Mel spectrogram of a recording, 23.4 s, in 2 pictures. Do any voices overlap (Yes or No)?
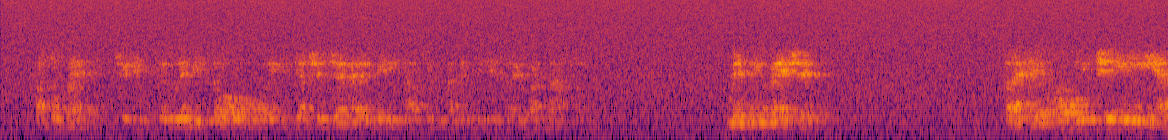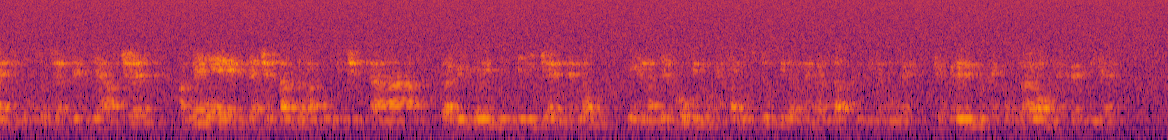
Yes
